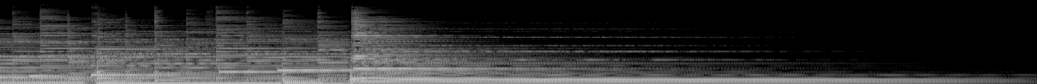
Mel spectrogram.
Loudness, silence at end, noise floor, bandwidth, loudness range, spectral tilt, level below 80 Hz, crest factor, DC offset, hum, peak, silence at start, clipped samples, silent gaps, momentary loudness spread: -22 LUFS; 0.3 s; -46 dBFS; 16.5 kHz; 8 LU; -6 dB/octave; -28 dBFS; 18 dB; under 0.1%; none; -4 dBFS; 0 s; under 0.1%; none; 13 LU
